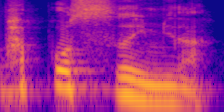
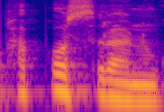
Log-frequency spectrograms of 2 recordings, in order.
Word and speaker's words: 파포스: 어 이름이 지금 그렇죠 바보인데 원래의 발음은 파포스입니다. 그 헬라어로 파포스라는 곳인데요.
